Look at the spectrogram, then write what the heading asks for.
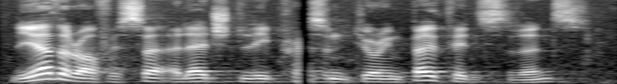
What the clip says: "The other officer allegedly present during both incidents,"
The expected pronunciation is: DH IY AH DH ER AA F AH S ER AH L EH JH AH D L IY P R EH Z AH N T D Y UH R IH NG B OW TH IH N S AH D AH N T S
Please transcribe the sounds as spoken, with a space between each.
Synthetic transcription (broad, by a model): DH IY AH DH ER AA F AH S ER AH L EH JH AH D L IY P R EH Z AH N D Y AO R IH NG B OW TH IH N S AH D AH N T S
